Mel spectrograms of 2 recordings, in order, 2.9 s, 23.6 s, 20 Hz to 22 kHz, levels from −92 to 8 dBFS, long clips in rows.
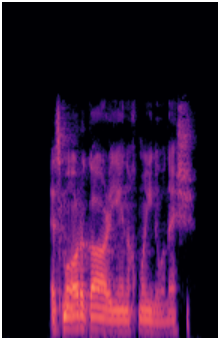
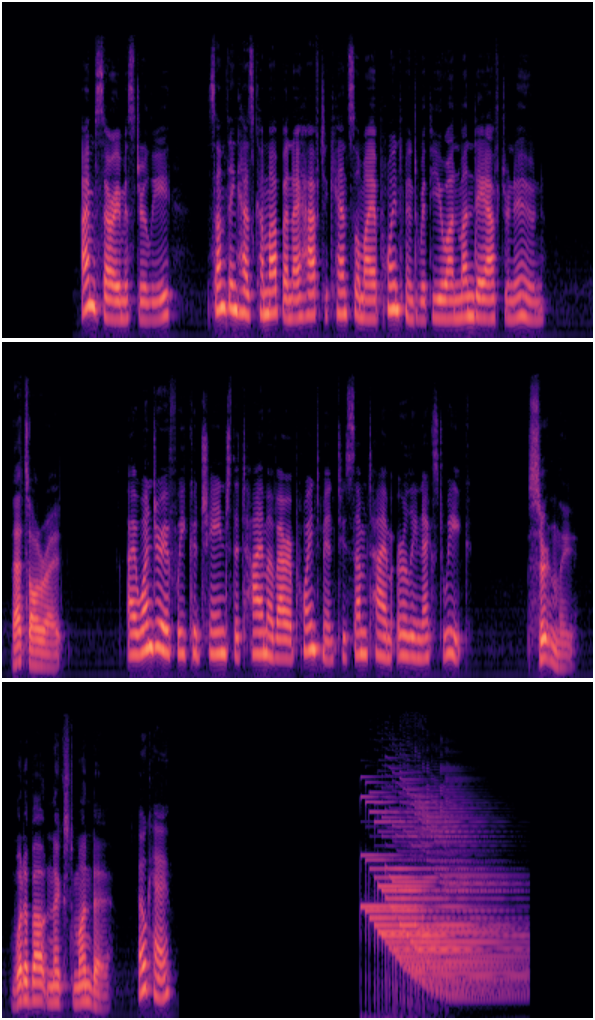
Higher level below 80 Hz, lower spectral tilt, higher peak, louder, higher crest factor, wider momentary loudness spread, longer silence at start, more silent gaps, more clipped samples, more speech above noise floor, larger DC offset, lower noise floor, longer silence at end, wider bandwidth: first, -62 dBFS vs -78 dBFS; about the same, -6 dB/octave vs -6 dB/octave; about the same, -8 dBFS vs -8 dBFS; about the same, -26 LUFS vs -24 LUFS; about the same, 18 dB vs 18 dB; about the same, 12 LU vs 14 LU; second, 0.65 s vs 1.05 s; second, none vs 18.12-20.51 s; neither; first, over 65 dB vs 53 dB; neither; first, under -90 dBFS vs -76 dBFS; second, 0.35 s vs 0.85 s; second, 7.8 kHz vs 13.5 kHz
